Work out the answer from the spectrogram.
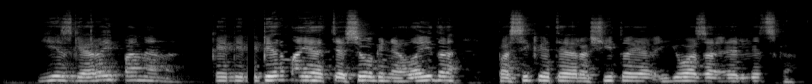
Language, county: Lithuanian, Šiauliai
